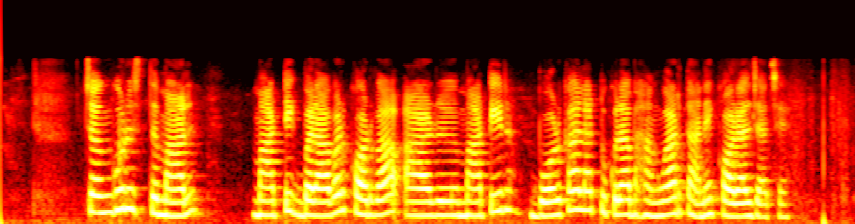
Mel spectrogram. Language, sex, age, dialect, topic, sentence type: Magahi, female, 36-40, Northeastern/Surjapuri, agriculture, statement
